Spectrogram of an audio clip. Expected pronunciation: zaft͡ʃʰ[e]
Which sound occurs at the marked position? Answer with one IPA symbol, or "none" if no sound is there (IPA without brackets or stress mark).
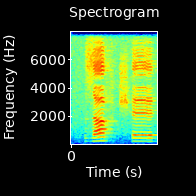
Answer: ɛ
